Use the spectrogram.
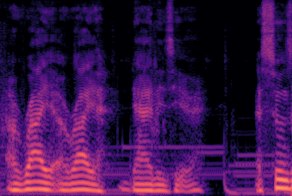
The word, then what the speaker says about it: Ariyah: I said, Ariyah, Daddy's here.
